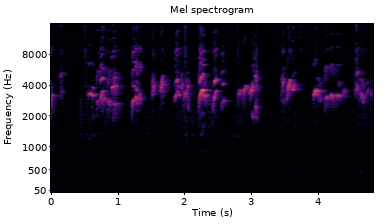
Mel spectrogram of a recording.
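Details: Gloster canary twittering, 9 January 2023: short chirped phrases repeated irregularly about every second or two, some clear whistled notes among busy overlapping chirps, low hum in the background.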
